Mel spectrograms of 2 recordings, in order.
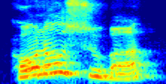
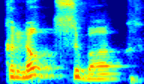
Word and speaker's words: Konosuba: Otsumatsu, Season 2, Little Witch Academia, Konosuba, or as people love to make fun of me because I pronounced it wrong, Konotsuba, Gamers, and Surrey Children.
